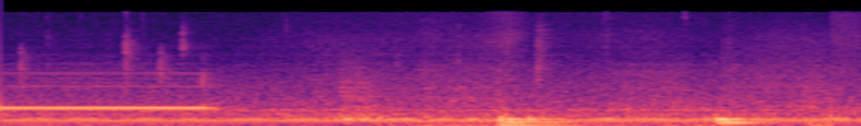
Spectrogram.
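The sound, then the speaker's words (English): A phone line tone sounds for under a second as a call goes through, then gives way to a low hum of open line noise with a couple of soft thumps. “She looked at the phone and saw it was you and just set it back down.”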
